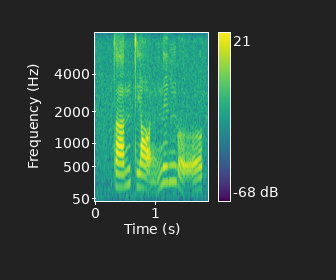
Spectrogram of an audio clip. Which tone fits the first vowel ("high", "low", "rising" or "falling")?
rising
